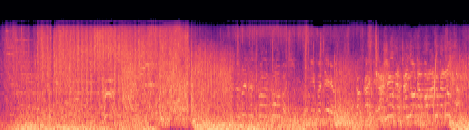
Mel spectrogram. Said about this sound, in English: Rambo shoots three guards, then passes Hamid carefully down to Musa, who's in the dank sewers.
